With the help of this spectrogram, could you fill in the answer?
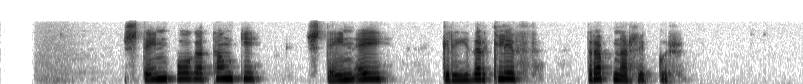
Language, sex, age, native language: Icelandic, female, 50-59, Icelandic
